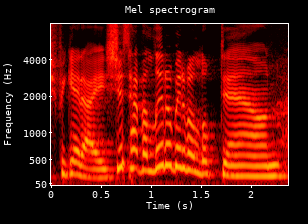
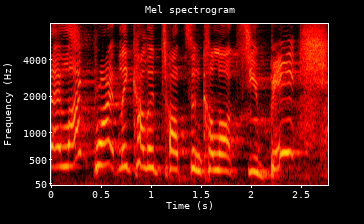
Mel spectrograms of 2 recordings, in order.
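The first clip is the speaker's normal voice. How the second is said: lightly voiced sassy heckler, a bit higher; mock heckler; 9 semitones higher than usual. Heckler sassing the comedian, mock sassy voice. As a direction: snap back like a sassy audience member.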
